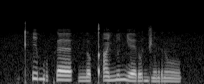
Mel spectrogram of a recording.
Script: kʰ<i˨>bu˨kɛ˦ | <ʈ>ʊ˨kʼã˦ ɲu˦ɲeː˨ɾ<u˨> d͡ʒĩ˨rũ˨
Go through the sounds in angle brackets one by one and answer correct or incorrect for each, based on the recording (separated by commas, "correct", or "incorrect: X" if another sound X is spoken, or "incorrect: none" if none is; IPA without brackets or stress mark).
incorrect: i˦, incorrect: n, incorrect: u˦˨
